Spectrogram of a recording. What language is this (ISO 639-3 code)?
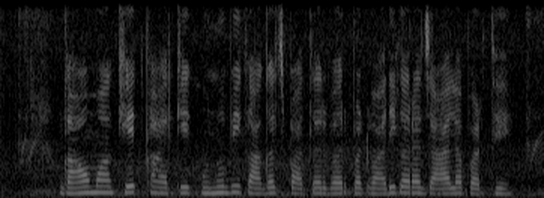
hne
